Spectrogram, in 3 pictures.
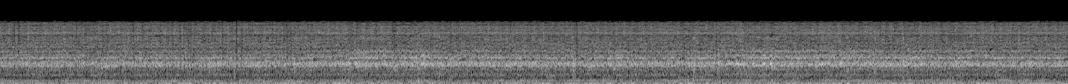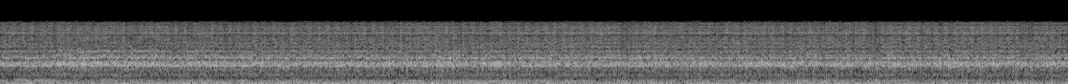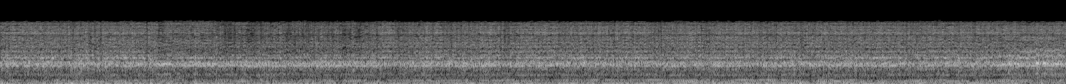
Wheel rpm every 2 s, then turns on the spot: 120, 120, 110, 110, 120, 110, 110, 110, 110, 120, 110, 110, 120, 120, 110, 110.
none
